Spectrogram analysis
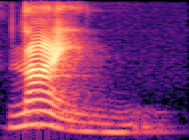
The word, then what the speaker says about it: nine: Esse E final do número 9 não é pronunciado, então você diz nine. Finaliza o som no N.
